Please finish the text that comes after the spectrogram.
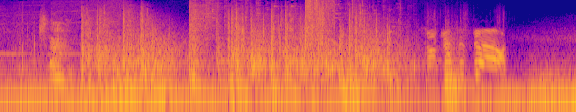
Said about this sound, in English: Who's shooting? Can you see?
